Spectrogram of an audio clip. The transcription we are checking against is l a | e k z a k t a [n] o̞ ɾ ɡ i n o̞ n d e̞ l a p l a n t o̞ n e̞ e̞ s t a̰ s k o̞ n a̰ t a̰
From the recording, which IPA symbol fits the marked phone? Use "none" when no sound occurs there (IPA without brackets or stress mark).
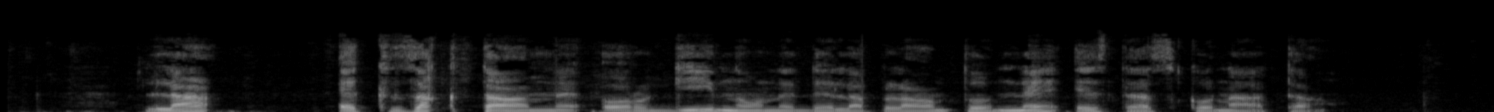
n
